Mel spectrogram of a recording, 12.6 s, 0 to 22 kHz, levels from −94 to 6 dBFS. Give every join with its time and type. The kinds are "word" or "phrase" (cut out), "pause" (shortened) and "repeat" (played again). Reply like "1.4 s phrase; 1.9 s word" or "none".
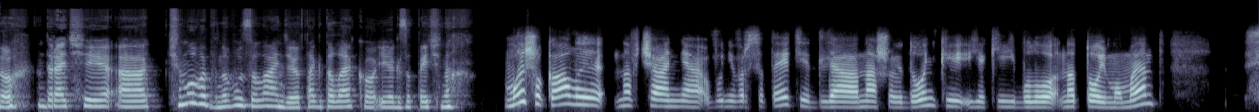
2.1 s phrase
